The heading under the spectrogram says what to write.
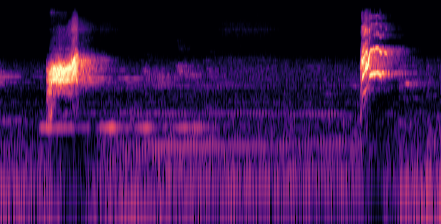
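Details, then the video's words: Greater green leafbird singing as if provoked by a rival: two loud, harsh, chattering bursts about three seconds apart, with a quiet gap between. "CUCAK IJO CARI LAWAN!!!bikin cucak ijo emosi"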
